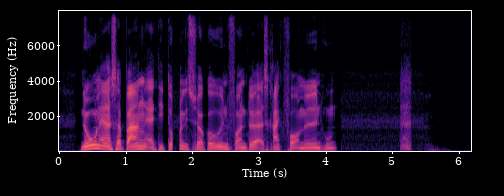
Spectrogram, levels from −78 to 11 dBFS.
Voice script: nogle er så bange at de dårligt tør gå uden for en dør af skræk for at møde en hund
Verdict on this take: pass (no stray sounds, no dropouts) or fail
fail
